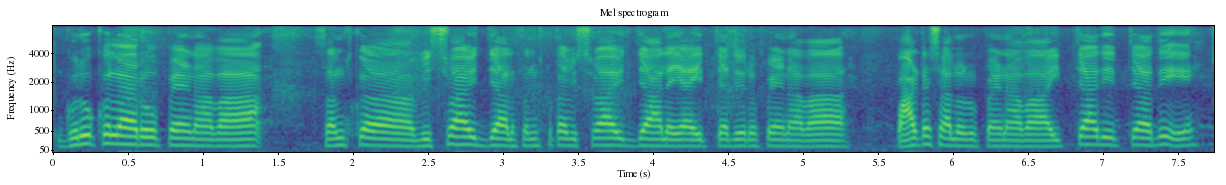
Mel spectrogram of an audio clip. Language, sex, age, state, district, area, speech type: Sanskrit, male, 18-30, Karnataka, Bangalore Rural, urban, spontaneous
